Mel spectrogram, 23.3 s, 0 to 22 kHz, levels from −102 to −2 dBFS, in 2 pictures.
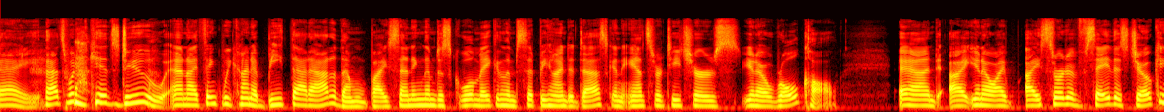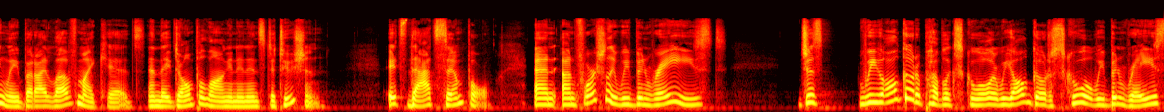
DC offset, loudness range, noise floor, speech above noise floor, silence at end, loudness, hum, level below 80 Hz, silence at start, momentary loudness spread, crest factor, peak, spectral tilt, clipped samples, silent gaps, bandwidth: under 0.1%; 2 LU; -78 dBFS; 53 dB; 0 s; -26 LUFS; none; -70 dBFS; 0 s; 5 LU; 18 dB; -6 dBFS; -5 dB/octave; under 0.1%; none; 12 kHz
